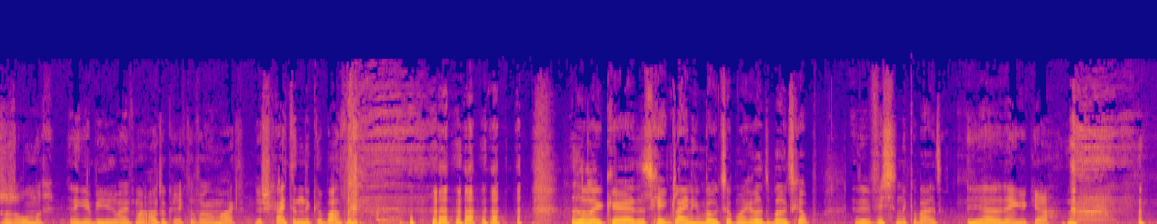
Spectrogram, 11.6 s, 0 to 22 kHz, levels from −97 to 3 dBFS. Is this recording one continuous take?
no; 2 cuts; at 8.4 s, 9.5 s

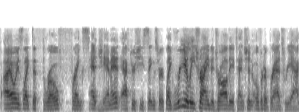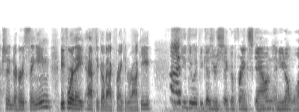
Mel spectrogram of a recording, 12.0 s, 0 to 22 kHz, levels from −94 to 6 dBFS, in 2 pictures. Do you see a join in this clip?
yes; 7 cuts; at 1.8 s, 3.3 s, 4.7 s, 8.3 s, 9.6 s, 9.9 s, 10.7 s

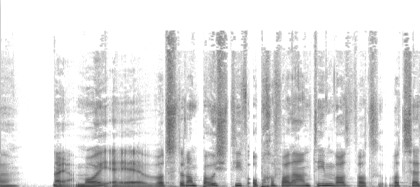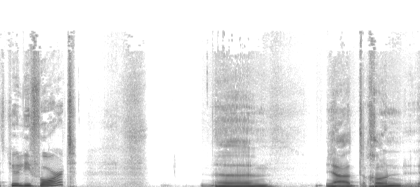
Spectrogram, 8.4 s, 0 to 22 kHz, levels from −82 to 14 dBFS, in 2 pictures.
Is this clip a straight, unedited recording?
yes; 0 cuts

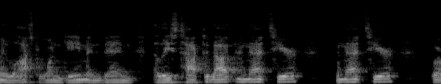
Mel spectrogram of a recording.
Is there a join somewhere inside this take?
yes; 2 cuts; at 1.4 s, 3.4 s

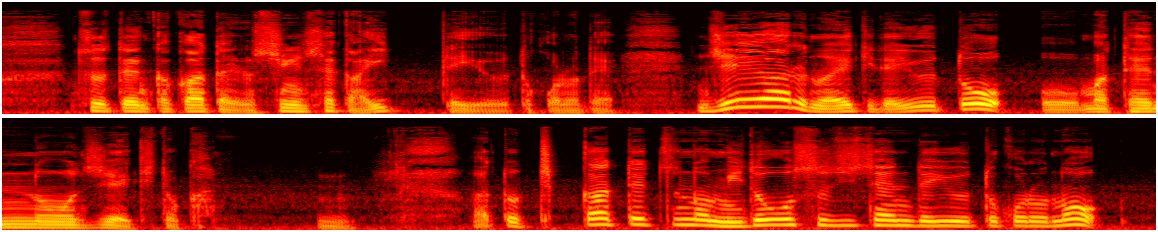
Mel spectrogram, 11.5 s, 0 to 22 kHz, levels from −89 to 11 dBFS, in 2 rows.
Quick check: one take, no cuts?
yes; 0 cuts

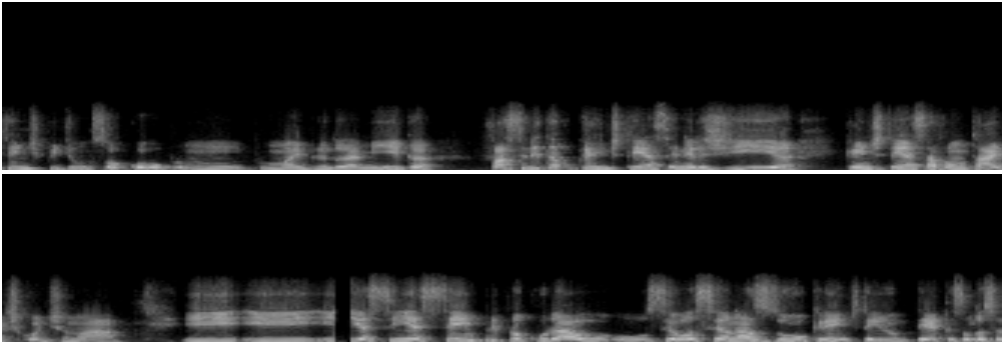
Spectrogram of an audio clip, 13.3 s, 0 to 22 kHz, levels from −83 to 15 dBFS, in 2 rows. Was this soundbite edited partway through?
no; 0 cuts

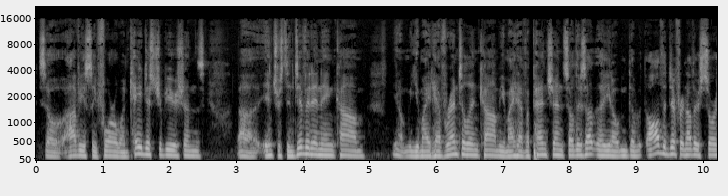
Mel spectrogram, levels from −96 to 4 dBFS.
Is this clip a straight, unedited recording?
yes; 0 cuts

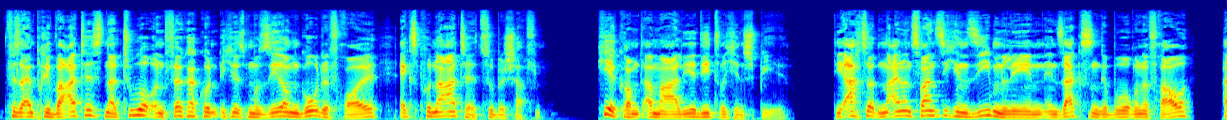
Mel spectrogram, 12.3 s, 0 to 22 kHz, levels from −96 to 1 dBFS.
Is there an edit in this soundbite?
no; 0 cuts

